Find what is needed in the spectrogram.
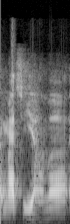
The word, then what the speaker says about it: Matsuyama: Mitsuyama. – Yeah, Matsuyama, Adam Scott, and Sungjae Im are probably the most popular or well-known internationals.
